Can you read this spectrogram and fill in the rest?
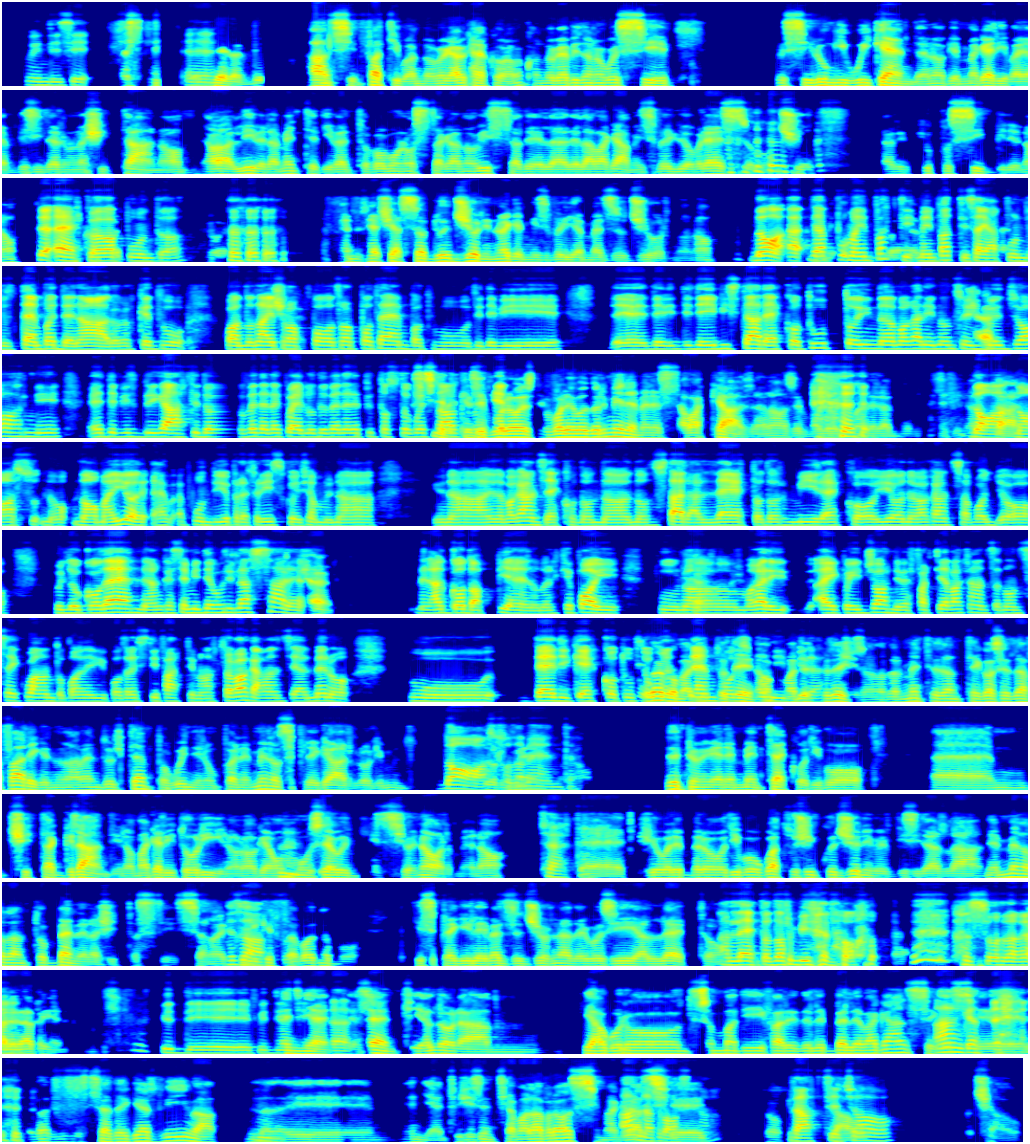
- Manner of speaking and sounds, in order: unintelligible speech; chuckle; other background noise; "Cioè" said as "ceh"; chuckle; chuckle; tapping; "assolutamente" said as "assotamente"; tsk; laughing while speaking: "dormire no. Assolutamente"; laughing while speaking: "te"; chuckle; unintelligible speech; "prossima" said as "prossa"
- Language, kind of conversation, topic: Italian, unstructured, Come scegli una destinazione per una vacanza?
